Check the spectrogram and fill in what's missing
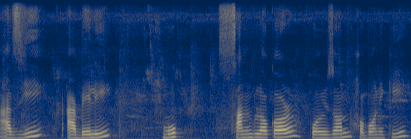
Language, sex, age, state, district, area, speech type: Assamese, female, 18-30, Assam, Nagaon, rural, read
